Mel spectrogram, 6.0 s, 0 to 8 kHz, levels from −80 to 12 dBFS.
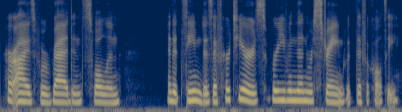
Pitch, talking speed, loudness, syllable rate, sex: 195 Hz, 190 wpm, -18 LUFS, 5.5 syllables/s, female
